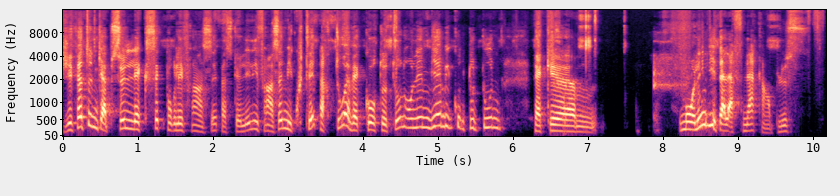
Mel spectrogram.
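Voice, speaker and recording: A woman with a Quebec accent speaks in a dark, mellow tone with very wide pitch swings, on a very clean recording with a silent background. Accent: regional Quebec French. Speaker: comedian. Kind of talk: casual chat. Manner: animated; fast.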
